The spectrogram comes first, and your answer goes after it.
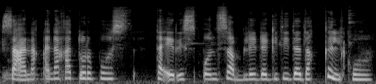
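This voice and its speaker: A woman's voice: fairly high pitch, steady tone, normal speed, a bit bright. A woman playing a sad, burdened young waitress with a polite manner in a radio drama. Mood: polite, downcast. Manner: sorrowful, polite.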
